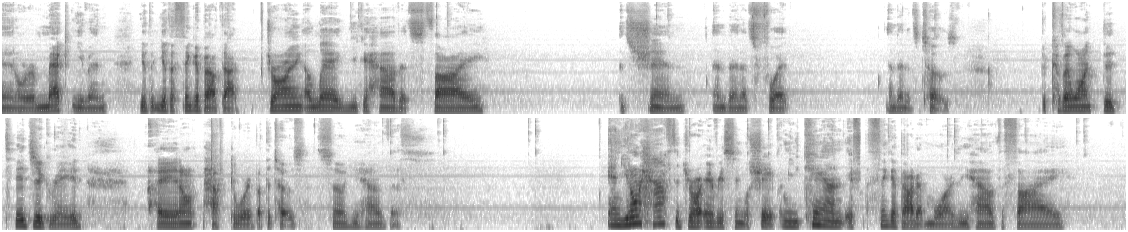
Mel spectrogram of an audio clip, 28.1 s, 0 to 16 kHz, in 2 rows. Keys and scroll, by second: 3.2 Return, 3.2 BackSpace, 3.2 p, 28.0 p.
